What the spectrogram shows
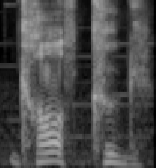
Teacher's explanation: with the emphasis on the first syllable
